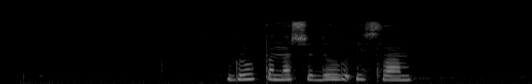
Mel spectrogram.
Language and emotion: Russian, neutral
